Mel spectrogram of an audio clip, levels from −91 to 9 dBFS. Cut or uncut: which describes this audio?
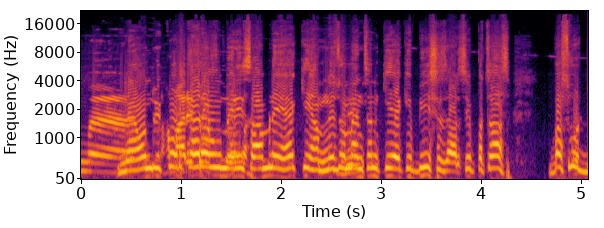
uncut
